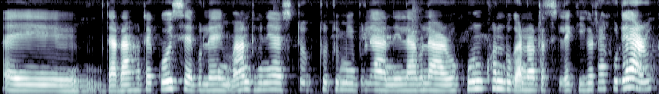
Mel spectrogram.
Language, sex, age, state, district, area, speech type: Assamese, female, 45-60, Assam, Sivasagar, rural, spontaneous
